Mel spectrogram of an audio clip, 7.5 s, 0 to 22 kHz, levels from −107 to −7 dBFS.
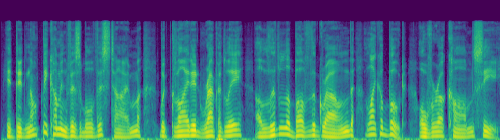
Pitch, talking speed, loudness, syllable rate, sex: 125 Hz, 175 wpm, -17 LUFS, 5.2 syllables/s, male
